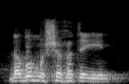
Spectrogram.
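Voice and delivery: ordinary delivery

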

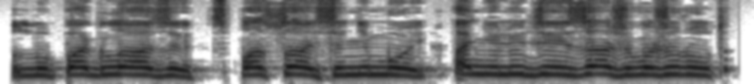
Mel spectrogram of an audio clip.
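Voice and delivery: high desperate yell; panicked boy shouting warning. Acted. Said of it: "отчаянный крик".

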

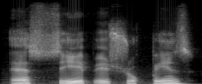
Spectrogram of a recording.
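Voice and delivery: slow, musing father's voice; a lawyer father mulling it over, slowly; thoughtfully. A narrator's reading. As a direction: weigh each word, pondering. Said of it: "mondta elgondolkodón".

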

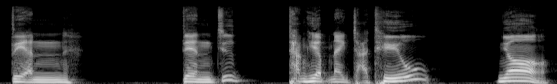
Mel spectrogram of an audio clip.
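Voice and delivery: put-on hiccuping drunk brag, rising loud at the end; drunk boast. Drunk Hiệp bragging to old Thoạt he has money, slurred and tipsy. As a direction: slur it out proudly, tipsy. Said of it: "Nó nấc lên mấy tiếng".

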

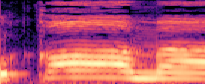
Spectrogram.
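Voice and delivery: قام with a long, loud, high drawn-out final aa (qaamaa); dual alef on قام. Shown as a demonstration. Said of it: "فكان يجب أن نقول". (مدّ ألف التثنية في آخر «قام» بصوت عالٍ)

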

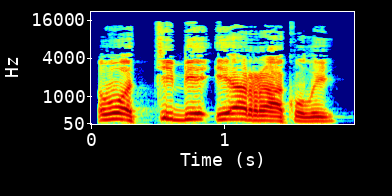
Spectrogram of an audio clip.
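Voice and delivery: loud, high, exultant cry; triumphant exclamation. A narrator's reading. Oedipus claps at the oracles' failure, exclaiming triumphantly. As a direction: crow it out as if proved right. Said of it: "воскликнул Эдип, хлопая в ладоши".

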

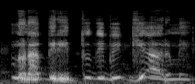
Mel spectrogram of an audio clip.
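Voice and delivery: put-on very high, squeezed drunken protest; half-strangled cry. Drunk Sharikov protesting the doctor's grip, half-strangled high cry. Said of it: "gridava Sharikov mezzo strozzato".

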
